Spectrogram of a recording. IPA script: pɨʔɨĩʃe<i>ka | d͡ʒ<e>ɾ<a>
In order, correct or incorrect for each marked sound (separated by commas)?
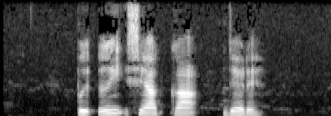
incorrect, correct, incorrect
